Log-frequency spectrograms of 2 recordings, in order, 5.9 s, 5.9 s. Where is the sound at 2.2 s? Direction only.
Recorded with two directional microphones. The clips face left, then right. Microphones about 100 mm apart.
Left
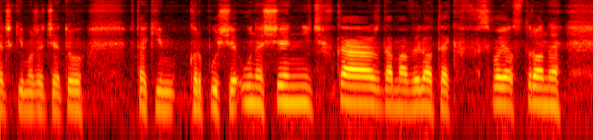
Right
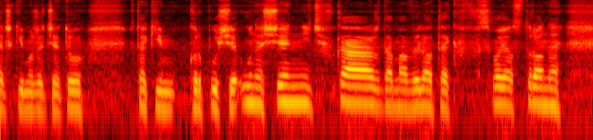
30° left (ahead or behind).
